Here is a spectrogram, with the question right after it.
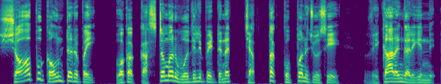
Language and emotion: Telugu, disgusted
